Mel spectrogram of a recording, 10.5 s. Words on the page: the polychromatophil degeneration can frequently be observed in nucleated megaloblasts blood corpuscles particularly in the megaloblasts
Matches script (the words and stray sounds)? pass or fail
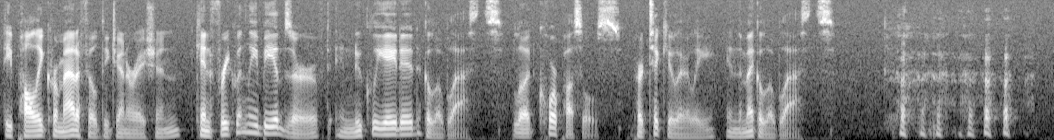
fail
